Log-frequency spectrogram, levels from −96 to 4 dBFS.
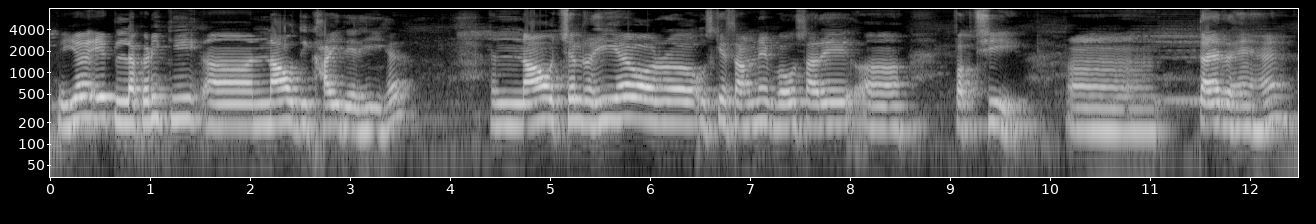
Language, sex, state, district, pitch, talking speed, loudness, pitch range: Hindi, male, Uttar Pradesh, Varanasi, 190 Hz, 125 wpm, -20 LUFS, 175-205 Hz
